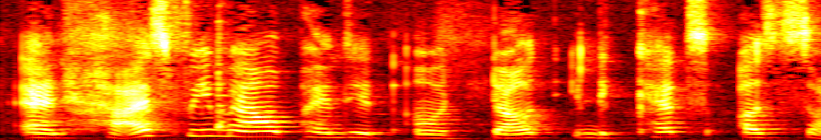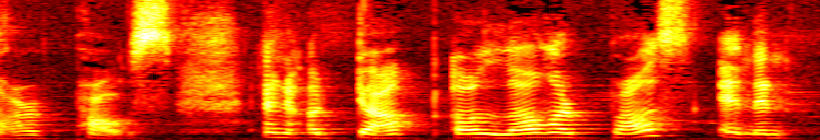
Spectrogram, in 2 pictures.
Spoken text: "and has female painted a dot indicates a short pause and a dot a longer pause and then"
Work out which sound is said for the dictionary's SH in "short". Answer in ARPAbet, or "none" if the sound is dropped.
S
